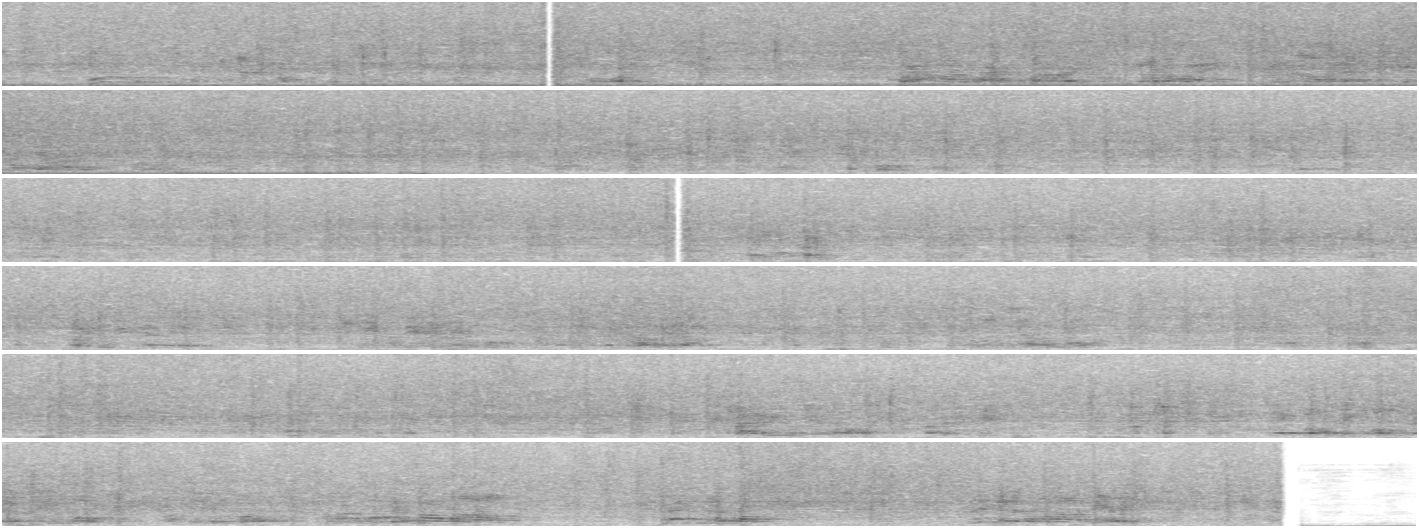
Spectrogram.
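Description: Flour-dredged cube steaks frying in hot canola oil in a skillet, a steady sizzle as they brown.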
